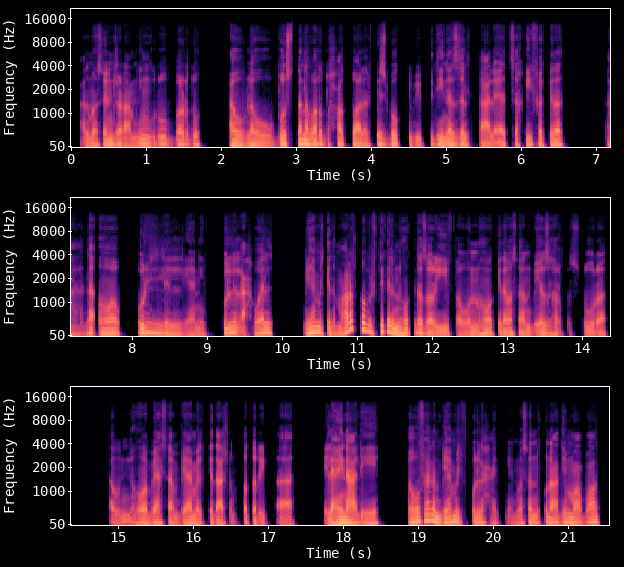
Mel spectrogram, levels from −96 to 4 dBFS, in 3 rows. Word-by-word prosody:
على 85 - -4
الMessenger 100 +5 0
عاملين 95 +5 0
جروب 110 +2 -4
برضه 110 -1 -1 0.4
أو 95 -2 +3
لو 90 -1 0
بوست 115 +7 0
أنا 115 0 +7
برضه 115 -1 +2
حاطّه 110 -1 0
على 90 -1 0
الfacebook 110 +5 0
بيبتدي 95 +4 -5
ينزّل 105 -1 +2
تعليقات 85 +3 -1
سخيفة 100 +1 -3
كده. 100 0 +1 0.6
فلأ، - - -2
هو 105 0 +2 0.3
وكل 120 -4 +3
ال 90 -3 -2
يعني 85 -1 -6
في 80 - -26 0.2
كل 130 +3 +4
الأحوال 125 +1 +1 0.4
بيعمل 135 +4 +6
كده. 110 -4 -2
ما 100 +4 -3
أعرفش 220 - +5
هو 200 - +7
بيفتكر 160 - +2
إن 110 -5 +6
هو 115 +4 +4
كده 125 +1 0
ظريف 100 -2 0
أو 90 0 -3
إن 90 0 -1
هو 100 +2 +1
كده 100 +1 -1
مثلًا 90 -3 -1
بيظهر 95 +1 -3
في 80 - -26
الصورة 90 0 -5 0.6
أو 75 - -6
إن - - -5
هو 95 +1 0
مثلًا 90 -3 -2
بيعمل 95 -1 0
كده 95 0 0
عشان 85 -1 -5
خاطر 95 -2 -3
يبقى 75 -3 -6 0.4
العين 95 +1 +5
عليه 85 0 +2 0.4
فهو 110 +7 +4
فعلًا 160 +4 +5
بيعمل 120 +3 +3
في - - -26
كل 115 -2 0
حاجة. 90 -4 -11
يعني 85 - -13
مثلًا 95 +1 -2
نكون 95 +5 -2
قاعدين 100 +3 +1
مع 105 -5 +3
بعض 120 +6 0
100 Hz, 185 wpm, -23 LUFS, 90-110 Hz, 0.6 s, أنا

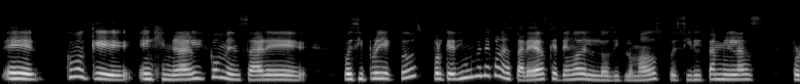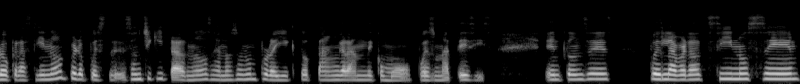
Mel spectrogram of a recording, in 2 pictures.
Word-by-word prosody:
eh, 260 -2 +8 0.2
como 345 -2 -1
que 235 -5 +5
en 250 -1 +3
general 235 +3 +1
comenzar, 225 -10 0
eh, 220 -2 +1 0.3
pues 245 0 +5
sí, 255 - -1
proyectos, 270 - -1
porque 255 -1 +3
simplemente 380 +9 -1
con 405 - -2
las 265 -4 -1
tareas 215 +4 +4
que 255 - -1
tengo 225 +1 -2
de 245 - +2
los 200 -3 -3
diplomados, 200 +5 -4
pues 215 -1 -9
sí, 215 0 -6
también 235 +1 0
las 230 0 -3 0.2
procrastino, 220 +4 -1
pero, 260 -3 0
pues, 210 -1 -6
eh, - - -7
son 240 0 -2
chiquitas, 260 -4 -1
¿no?, 215 +2 -4
o - - -4
sea, 220 -2 -7
no 210 0 -5
son 230 +1 -5
un 240 - -5
proyecto 210 -1 -3
tan 205 0 -6
grande 210 -1 -1
como, 190 - -5
pues, 100 0 -4
una 100 +1 -5
tesis. 215 - -4 0.5
Entonces, 235 +2 -1 0.3
pues, 245 -2 +6
la 230 -1 +5
verdad 225 +1 0
sí, 255 0 -1
no 250 0 +3
sé, 250 +1 +2
230 Hz, 190 wpm, -22 LUFS, 215-255 Hz, 0.5 s, eh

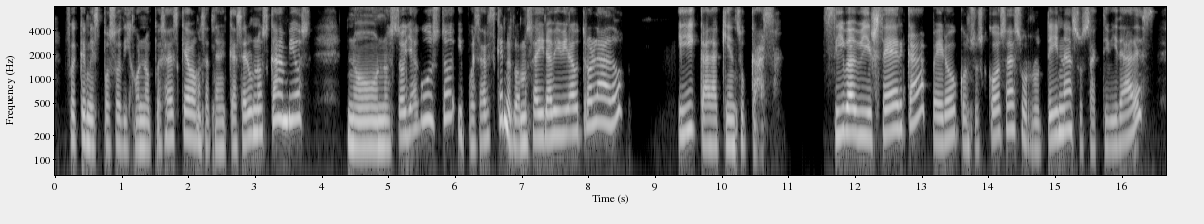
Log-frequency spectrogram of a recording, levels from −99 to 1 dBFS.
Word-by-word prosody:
fue 180 -2 -5
que 180 - -1
mi 165 -2 +1
esposo 160 +2 0
dijo: 150 0 -6
"No, 150 -1 -2
pues, 160 - -8
¿sabes 185 0 -1
qué?, 195 - 0
vamos 175 -4 -1
a 150 - -9
tener 145 +1 -8
que - - -6
hacer 170 +3 0
unos 210 +2 +1
cambios. 315 0 +2 0.5
No 150 -2 +1
no 155 0 +1
estoy 190 +7 -1
a 235 +3 -6
gusto, 320 +3 -1
y 200 - -6
pues, 160 0 -7
¿sabes 180 +3 -1
qué?, 315 - -2
nos 285 - +3
vamos 165 +2 -2
a 185 - +2
ir 190 0 +1
a 185 - +4
vivir 205 +1 0
a 215 - +2
otro 220 +5 -2
lado, 290 +6 0 0.8
y 225 +4 +2
cada 155 0 +1
quien 160 0 -1
su 170 - -4
casa. - - -2 0.7
Sí 205 +1 +6
va 220 -1 +8
a - - +5
vivir 200 -2 +2
cerca 240 - +4 0.2
pero 175 +4 -1
con 160 -7 -9
sus 150 0 -4
cosas, 215 +5 -1
sus 175 -5 -3
rutinas, 190 - -1
sus 155 - +3
actividades". 165 - -3
190 Hz, 185 wpm, -25 LUFS, 155-220 Hz, 0.8 s, va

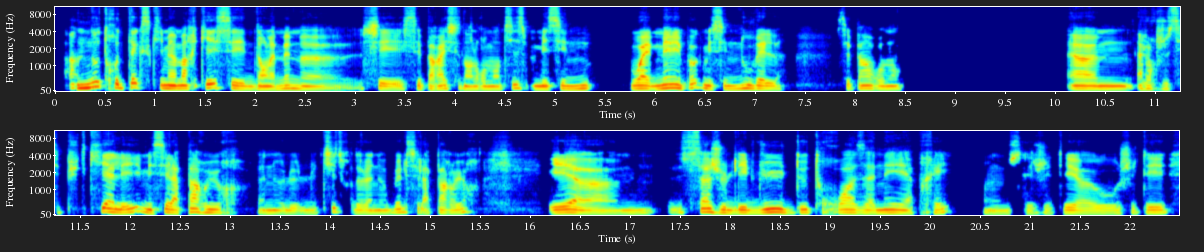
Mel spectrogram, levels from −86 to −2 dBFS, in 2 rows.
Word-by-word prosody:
Un 140 0 +5
autre 185 -4 +2
texte 160 +5 0
qui - - -2
m'a 120 -1 +7
marqué 120 +6 +3
c'est 120 -7 +1
dans 100 +1 0
la 100 -1 +2
même, 120 +2 -1
heu 100 -1 -4
c'est 100 -2 0
c'est 115 +3 -5
pareil 110 +2 +1
c'est 110 - -1
dans 100 -2 -1
le 100 - -3
romantisme, 105 +6 -3
mais 105 0 +2
c'est 110 - -1
une 110 +1 0
nou 120 - -4 0.4
ouais 115 0 +7
même 125 +7 +5
époque, 140 +4 +1
mais 120 -3 +2
c'est 110 - -2
une 110 +1 -3
nouvelle, 115 -4 +1 0.5
c'est - - -7
pas 115 - -2
un 120 - +2
roman. 105 0 -3 1.7
Hem, 110 -2 +3
alors 115 -2 -3
je 105 - -5
sais 115 - -5
plus - - -5
de - - -14
qui - - 0
elle 130 -5 +5
est, 140 +7 +1
mais 120 -6 +1
c'est 125 +3 0
La 110 -3 +2
Parure. 120 -4 -2
Heu, - - -7
ne 100 -1 -3
le 95 -2 -6
le 100 +1 -9
titre 145 -1 -3
de 105 - -4
la 100 0 -3
nouvelle, 105 +6 -4
c'est - - -4
La - - -3
Parure 110 +5 -5 0.7
et 110 +2 +6
hem, 100 -1 0 0.3
ça 135 +3 +1
je 115 -4 +3
l'ai 110 +1 +2
lu 120 +6 +4
2-3 115 0 -3
années 105 +1 +1
après. 100 - -7 0.3
Hem, 95 0 -8
c'est 95 -2 -2
j'étais, 105 0 -2
heu, 95 -1 -3
au 95 +1 -7
j'étais 105 +2 -3
110 Hz, 190 wpm, -25 LUFS, 105-120 Hz, 1.7 s, m'a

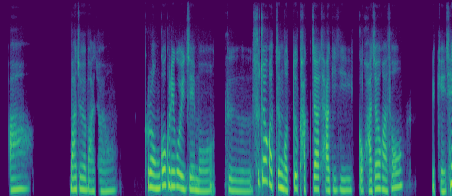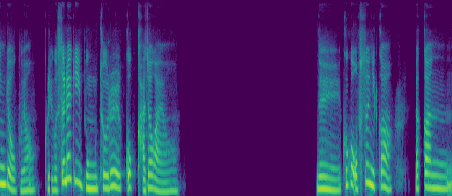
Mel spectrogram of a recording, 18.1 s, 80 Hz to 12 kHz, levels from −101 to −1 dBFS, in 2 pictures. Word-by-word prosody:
아. 205 +2 -5 0.8
맞아요, 200 0 -1
맞아요. 175 0 -8 0.5
그런 230 -3 +2
거. 265 +3 +3
그리고 250 -3 +2
이제 200 -1 -1
뭐 170 -2 -4 0.2
그 170 -3 -7
수저 350 - 0
같은 250 -6 +2
것도 210 +2 0
각자 200 +1 -1
자기 185 -1 -4
거 170 - -3
가져가서 210 +6 -2 0.6
이렇게 165 0 -6
챙겨 285 +2 +6
오고요. 180 0 -3 0.2
그리고 190 -2 -3
쓰레기 335 - +3
봉투를 220 +2 +3
꼭 240 0 0
가져가요. 175 -4 -2 2.8
네. 200 -3 +3
그거 270 - +1
없으니까 245 -3 +3 0.5
약간 220 +2 +1
205 Hz, 210 characters per minute, -23 LUFS, 185-235 Hz, 2.8 s, 챙겨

